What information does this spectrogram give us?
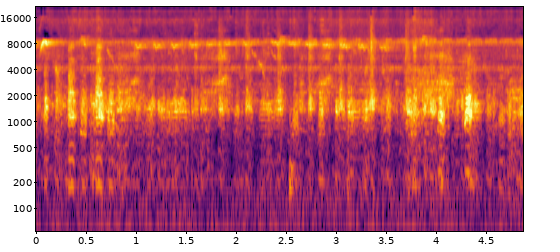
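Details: Hungry ducks in a village give a dense, overlapping run of nasal quacks at moderate distance, many birds calling at once with no clear pauses.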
